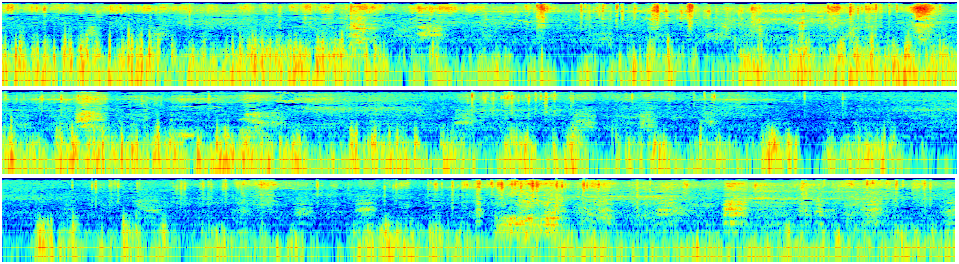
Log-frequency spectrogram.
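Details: Two Bull Terriers fight, with dense low growls, snarls and scuffling in rapid bursts.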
